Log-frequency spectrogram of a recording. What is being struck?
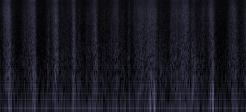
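Nothing is struck.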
